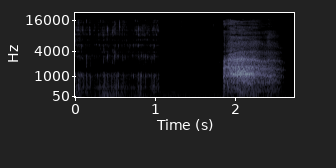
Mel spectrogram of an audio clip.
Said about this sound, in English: With me is my special guest, a small sip of whiskey. Here is what my guest sounds like.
